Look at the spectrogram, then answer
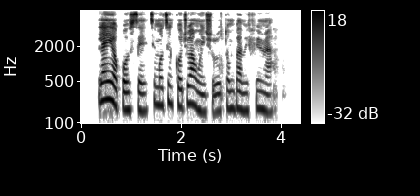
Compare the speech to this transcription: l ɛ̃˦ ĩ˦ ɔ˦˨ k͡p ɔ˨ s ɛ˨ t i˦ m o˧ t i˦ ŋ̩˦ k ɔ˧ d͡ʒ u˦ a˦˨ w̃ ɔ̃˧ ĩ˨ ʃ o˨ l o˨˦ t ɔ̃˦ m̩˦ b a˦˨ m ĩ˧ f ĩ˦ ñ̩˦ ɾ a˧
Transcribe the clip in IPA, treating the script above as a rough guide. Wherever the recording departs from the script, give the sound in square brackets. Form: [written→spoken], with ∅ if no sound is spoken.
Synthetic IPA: l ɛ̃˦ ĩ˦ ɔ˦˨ k͡p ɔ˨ s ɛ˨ t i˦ m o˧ t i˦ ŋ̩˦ k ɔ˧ d͡ʒ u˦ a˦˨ w̃ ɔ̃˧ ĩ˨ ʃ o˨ [l→ɾ] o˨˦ t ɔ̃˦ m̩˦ b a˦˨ m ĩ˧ f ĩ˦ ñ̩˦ ɾ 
